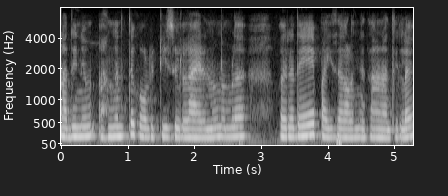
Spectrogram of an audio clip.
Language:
Malayalam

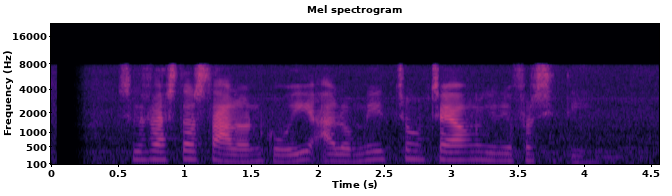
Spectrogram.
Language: Javanese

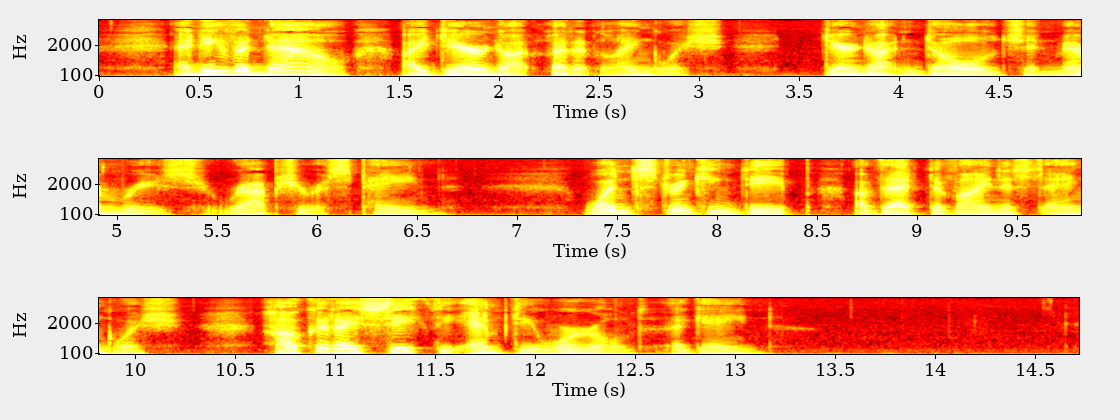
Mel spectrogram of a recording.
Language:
English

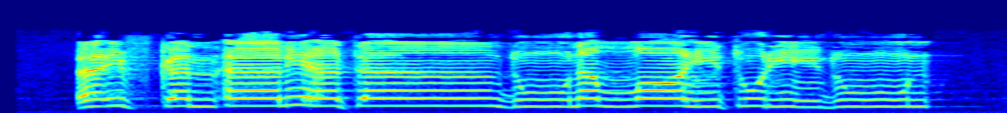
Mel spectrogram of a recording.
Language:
Arabic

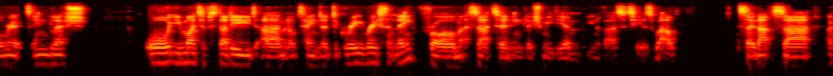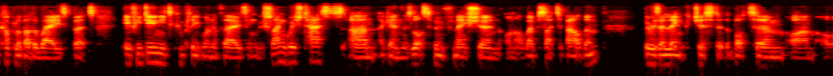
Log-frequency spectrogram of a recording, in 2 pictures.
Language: English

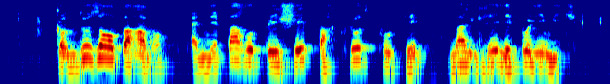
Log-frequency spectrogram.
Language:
French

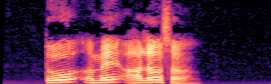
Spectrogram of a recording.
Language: Wadiyara Koli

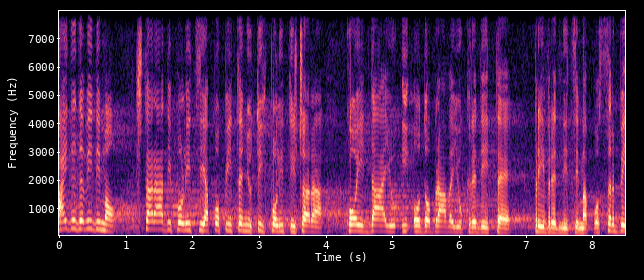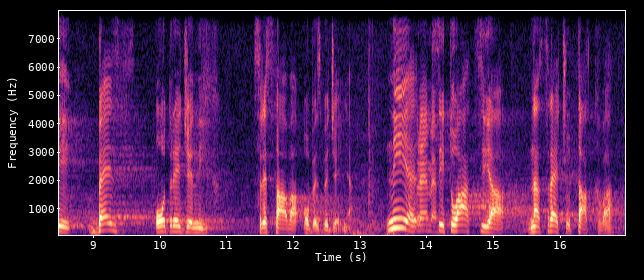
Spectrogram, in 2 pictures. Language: Serbian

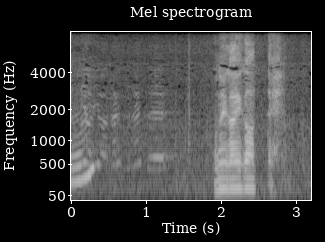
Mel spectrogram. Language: Japanese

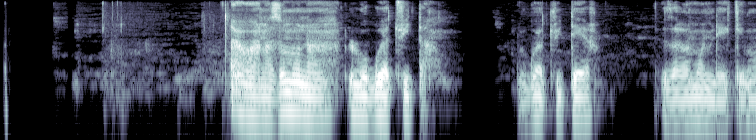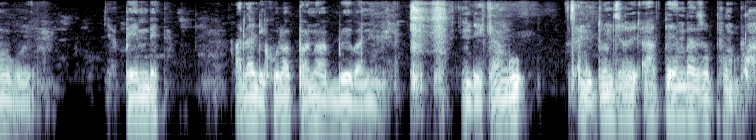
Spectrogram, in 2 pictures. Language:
Lingala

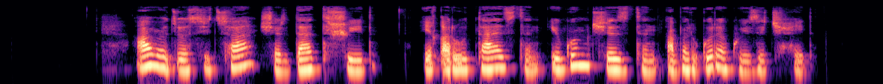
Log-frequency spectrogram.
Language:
Abaza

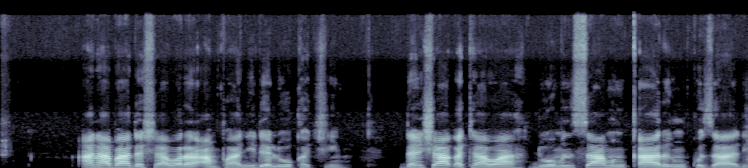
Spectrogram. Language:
Hausa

